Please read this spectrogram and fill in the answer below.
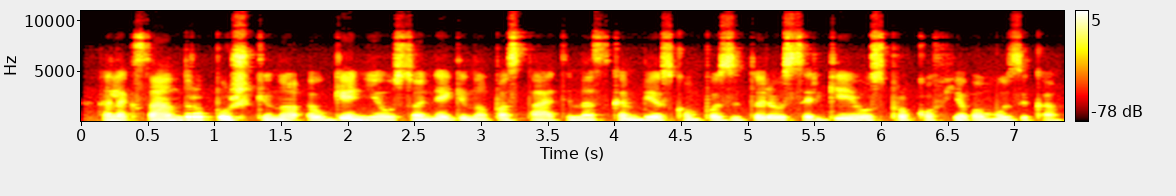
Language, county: Lithuanian, Šiauliai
